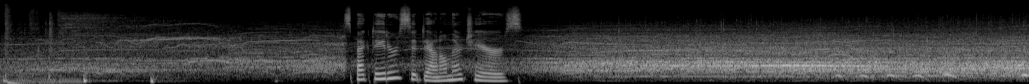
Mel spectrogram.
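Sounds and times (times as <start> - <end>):
crowd applauding: 0.0 - 10.2
shouted whoops: 1.1 - 3.5, 5.2 - 10.2
speech: 3.6 - 5.4.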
